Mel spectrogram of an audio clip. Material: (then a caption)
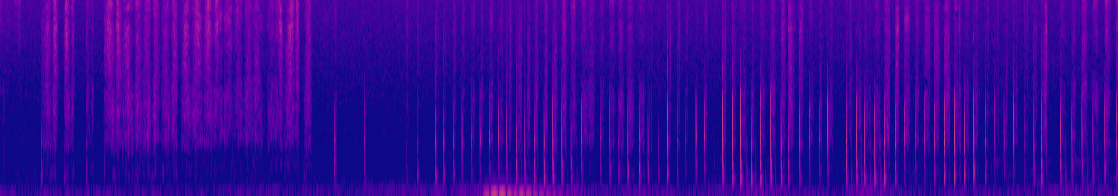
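Silicone. A cotton swab rubs the edge of an empty, hollow, thin clear silicone phone case lying flat on the recorder. Soft scratchy rubbing opens the clip, followed by a fast run of short, dry scraping strokes at about four per second with a hollow low tone. A brief louder swell of rubbing occurs midway.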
